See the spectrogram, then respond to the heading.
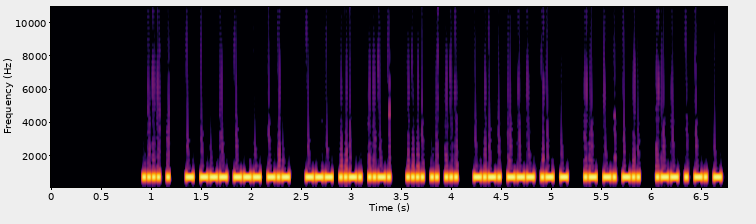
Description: Morse code, heard as a keyed tone, about 50 wpm, 700 Hz. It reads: HE TOOK OFF HIS COAT AND WENT
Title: Sentences from Top 1600 Words 50wpm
